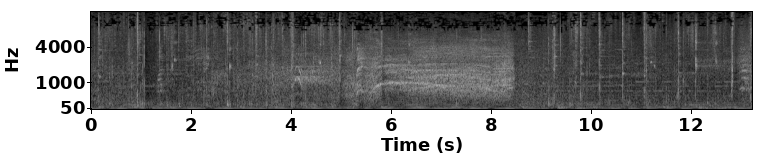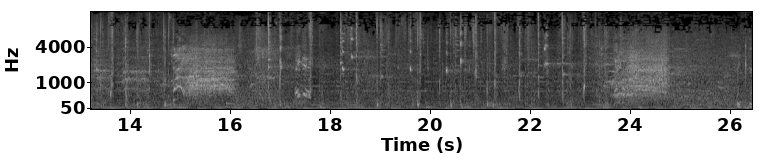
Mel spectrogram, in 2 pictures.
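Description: Badminton rallies: racket strikes on the shuttlecock as a run of sharp clicks, with the arena crowd cheering in three swells after points, about six seconds in, around fifteen seconds and near the end.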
